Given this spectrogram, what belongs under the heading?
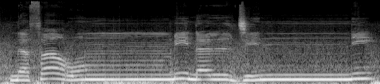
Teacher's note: ادغام بالغنہ کی وجہ سے میم پہ غنہ ہو رہا ہے اور نون پہ شد کی وجہ سے بھی غنہ ہو رہا ہے۔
